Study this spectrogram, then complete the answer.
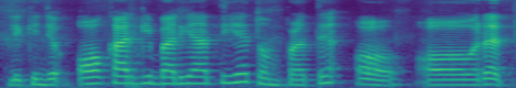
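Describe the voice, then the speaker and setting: A woman's voice: medium pitch, normal speed. A woman teaching parents how to explain vowel signs, speaking patiently, repeating examples and checking in with rhetorical questions. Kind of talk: explanatory lesson.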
